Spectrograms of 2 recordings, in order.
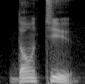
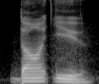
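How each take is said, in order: No difference in how they are said.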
